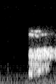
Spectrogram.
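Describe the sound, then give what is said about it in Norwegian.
A single electronic telephone line tone sounds once as a phone call is taken, lasting about half a second, clear, after a brief near-silence. No one speaks. “Nå, nå, skal vi få bare ta en telefon her,”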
